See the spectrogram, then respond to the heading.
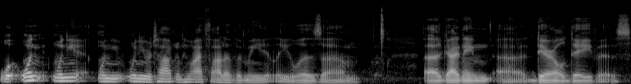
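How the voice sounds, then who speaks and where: With an American accent, a man speaks at fairly low pitch in a dark, mellow tone, at a fairly quick pace with lively intonation. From Texas. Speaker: community organizer and guest speaker on race. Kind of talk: radio interview. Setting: radio studio.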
